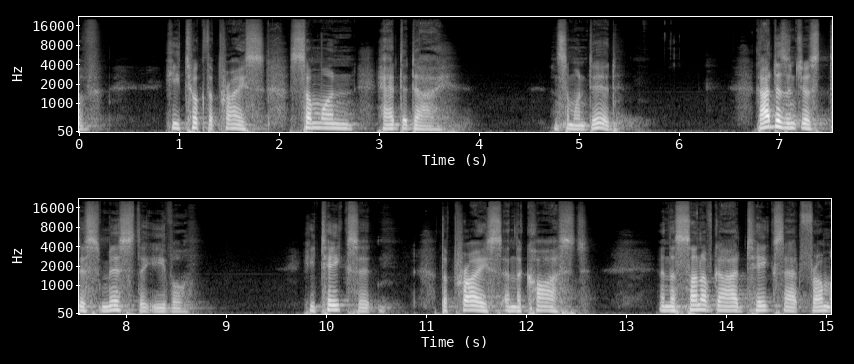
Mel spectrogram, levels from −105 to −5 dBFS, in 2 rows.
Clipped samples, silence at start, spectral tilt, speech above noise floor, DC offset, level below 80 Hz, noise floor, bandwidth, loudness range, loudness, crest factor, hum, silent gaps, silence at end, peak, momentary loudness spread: under 0.1%; 0 s; -6.5 dB/octave; 50 dB; under 0.1%; -46 dBFS; -72 dBFS; 19.5 kHz; 6 LU; -23 LUFS; 24 dB; none; none; 0 s; 0 dBFS; 15 LU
